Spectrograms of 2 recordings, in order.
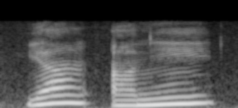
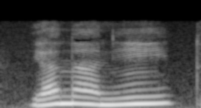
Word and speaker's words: ヤンアニ: このヤンアニというのは普通に話す速度で発音した場合はヤナニという形になります。ゆっくり発音する際にはヤンアニと発音しても構いません。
